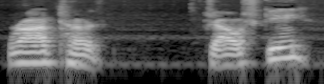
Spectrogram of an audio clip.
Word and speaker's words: Ratajkowski: Oh, Ratajkowski. I guess that J is silent, I guess.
